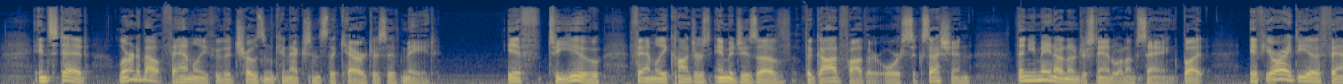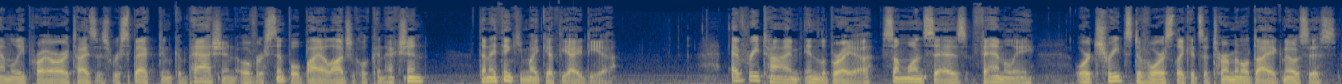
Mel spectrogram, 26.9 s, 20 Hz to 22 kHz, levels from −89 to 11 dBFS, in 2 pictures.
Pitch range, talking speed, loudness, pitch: 85-110 Hz, 150 wpm, -17 LUFS, 95 Hz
